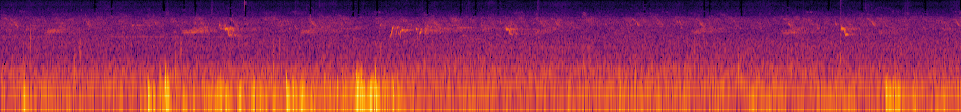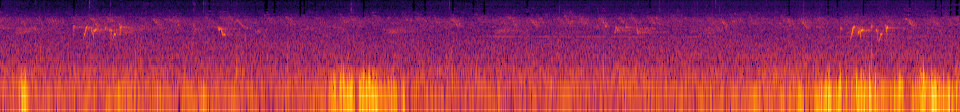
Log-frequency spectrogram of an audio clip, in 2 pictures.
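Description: Small birds chirping: short, scattered high chirps throughout. Irregular low rumbles come and go underneath and are the loudest sound, strongest about halfway through and near the end.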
